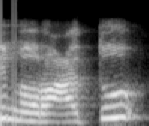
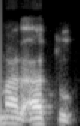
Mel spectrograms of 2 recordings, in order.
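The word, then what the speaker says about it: المرأة: মান হাজিহি মান হাজিহি ইমরাআতু, এই মহিলাটি কে? যখন এই আলিফ লাম, তখন এই আলিফটা পড়ান। এখানে হবে মান হাযিহিল মারআতু, এই মহিলাটিকে।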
